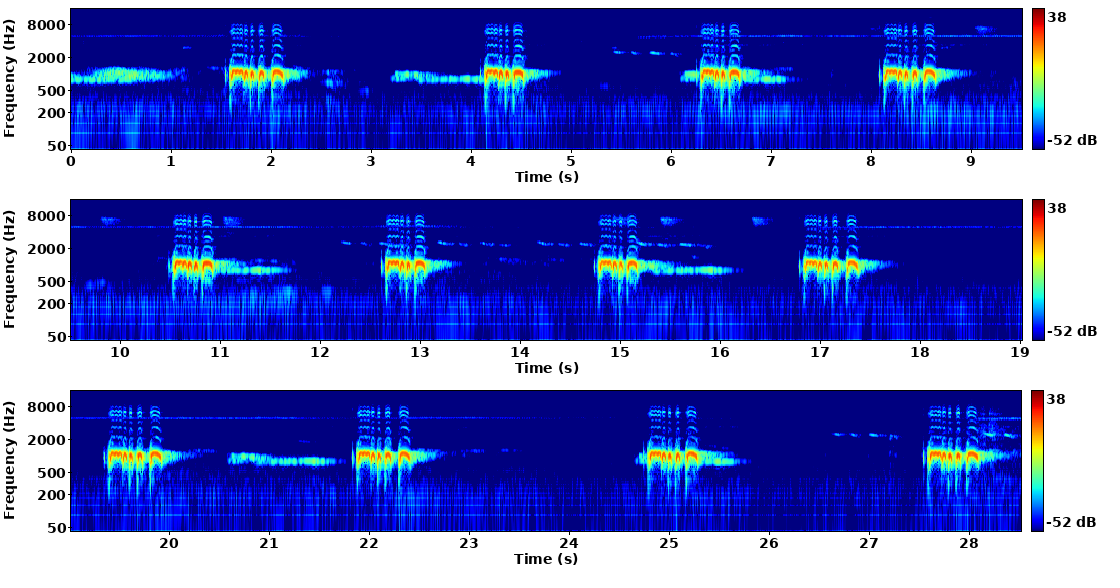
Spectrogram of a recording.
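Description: Zebra dove (perkutut) cooing: a short call repeated about every two seconds, around thirteen times, each call trailing off into a softer, lower note.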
